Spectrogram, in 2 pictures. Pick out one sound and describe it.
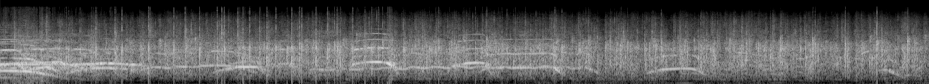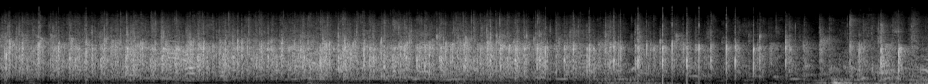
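A crowd claps and applauds loudly in a room.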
